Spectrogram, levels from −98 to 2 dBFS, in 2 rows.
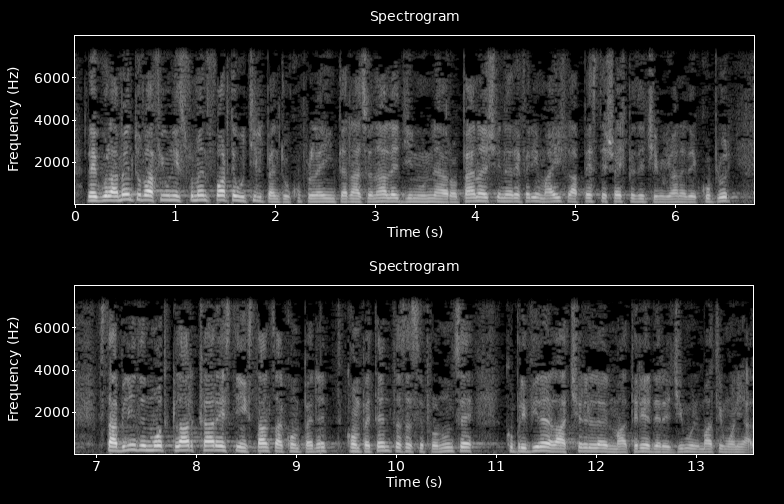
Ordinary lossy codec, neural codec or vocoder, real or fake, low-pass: none; none; real; 7.2 kHz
